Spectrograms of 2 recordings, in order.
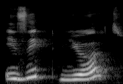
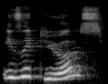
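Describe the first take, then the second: First: Is it yours, stretched slowly with a rise on yours; slow it right down so they can copy; very slow demo. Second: Said in the usual way. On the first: Shown as a demonstration. Teacher slowly repeating the English question for students. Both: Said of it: "इसको अब हम English में कैसे बोल सकते हैं".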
